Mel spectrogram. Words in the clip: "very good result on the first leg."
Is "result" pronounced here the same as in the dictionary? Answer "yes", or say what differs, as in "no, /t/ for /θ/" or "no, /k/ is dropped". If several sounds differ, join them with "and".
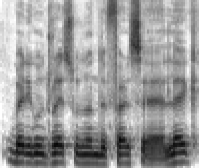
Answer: no, /t/ is dropped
